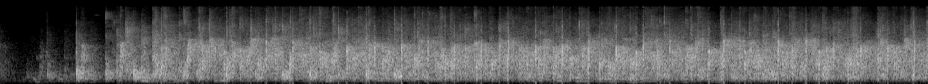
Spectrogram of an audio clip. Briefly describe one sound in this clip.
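An audience claps loudly in a room.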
